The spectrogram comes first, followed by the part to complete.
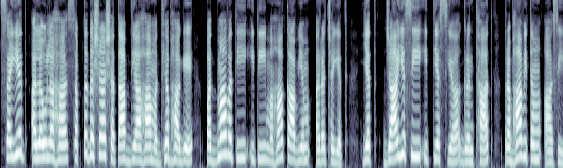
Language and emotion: Sanskrit, neutral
